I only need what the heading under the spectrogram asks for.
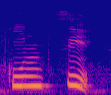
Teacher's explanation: pita suara akan direnggangkan dan arus udara yang keluar dari pada paru-paru melalui rongga mulut tanpa menggetarkan pita suara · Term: letupan lelangit tak bersuara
